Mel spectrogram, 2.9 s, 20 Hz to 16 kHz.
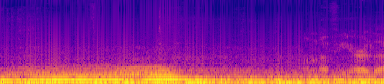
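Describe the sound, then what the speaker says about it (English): A 2020 Audi S4 3.0T Premium Plus quattro accelerates with a strong, rising engine note that drops off as the throttle lifts, followed by a brief, soft turbo flutter; the sound is close and loud. "it definitely has that little turbo flutter at the end"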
